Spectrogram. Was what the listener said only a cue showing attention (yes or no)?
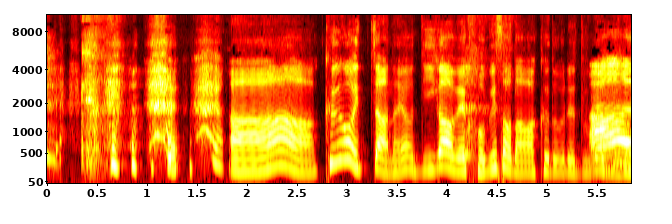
no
